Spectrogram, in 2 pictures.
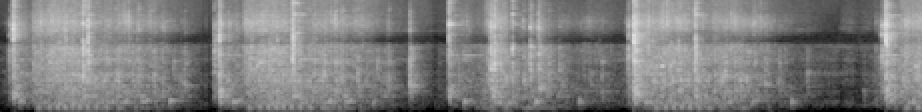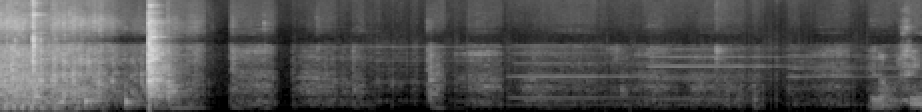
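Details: Tailgator small engine that ran when first bought, then sat about three weeks: five cranking bursts about a second apart, then quiet; turns over but never catches, cause unknown.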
